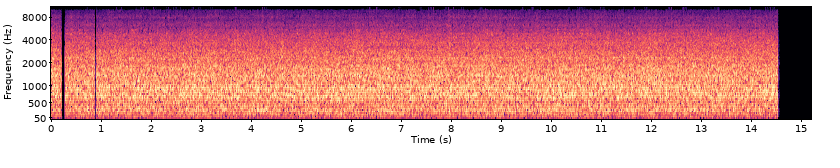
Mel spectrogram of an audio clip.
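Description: Fire engines running at a fire scene: a steady, loud rushing drone that cuts off suddenly near the end.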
